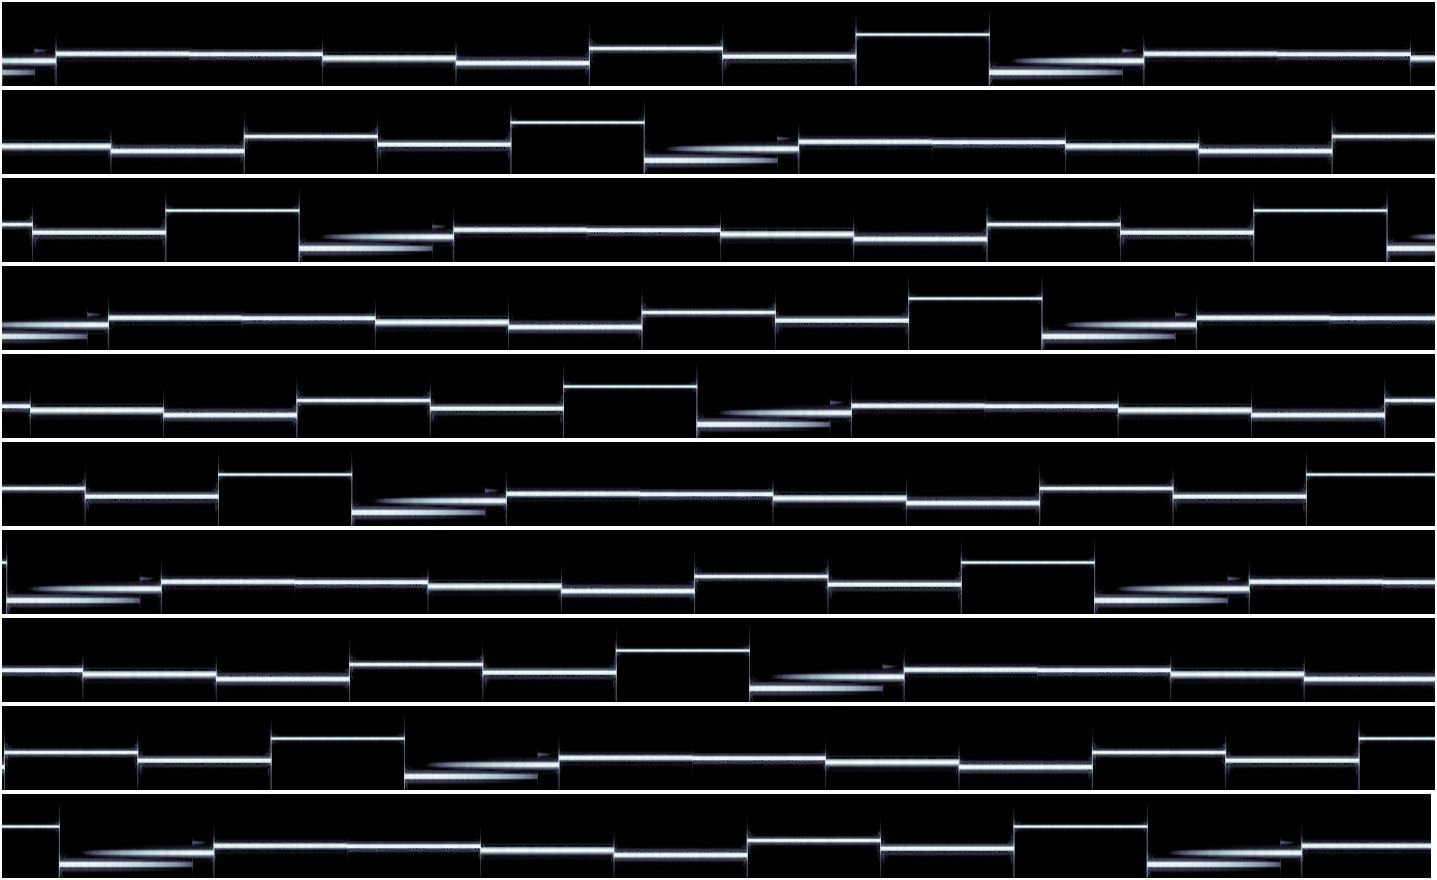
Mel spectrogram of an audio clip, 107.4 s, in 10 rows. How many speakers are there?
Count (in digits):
0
